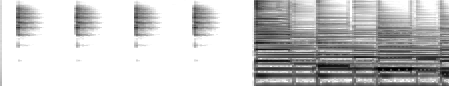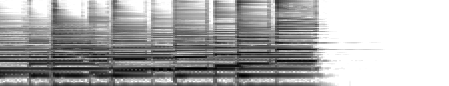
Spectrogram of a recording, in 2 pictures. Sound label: Steady bass notes with the E blues scale, guitar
